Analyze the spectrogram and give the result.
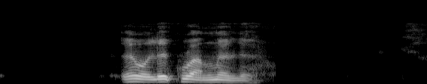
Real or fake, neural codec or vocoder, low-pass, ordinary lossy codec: fake; codec, 16 kHz, 2 kbps, FunCodec, trained on LibriTTS, 25 frames a second; 7.2 kHz; AAC, 48 kbps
